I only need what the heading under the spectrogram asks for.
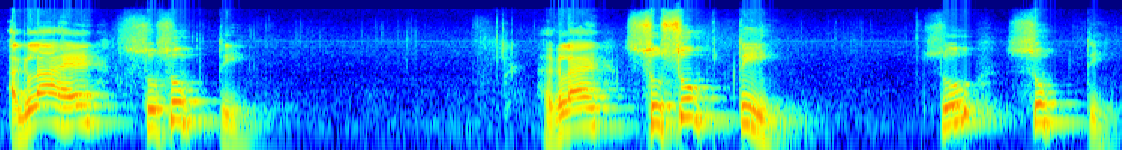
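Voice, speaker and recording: A man teaching spelling for exam preparation, slowly repeating each word several times as he writes it out. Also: on the high side, very animated. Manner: dictation-like drilling of correct spellings. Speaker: Hindi grammar teacher. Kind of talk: exam-prep board lesson.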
